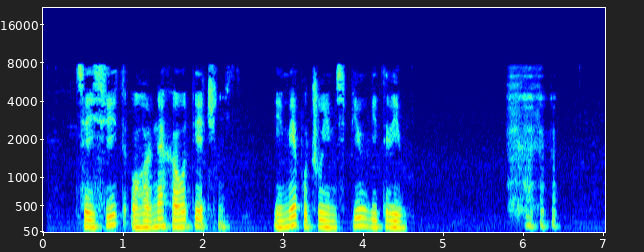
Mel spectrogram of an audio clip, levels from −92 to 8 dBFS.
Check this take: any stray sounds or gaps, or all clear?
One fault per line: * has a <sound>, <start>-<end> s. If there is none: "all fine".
* has a laugh, 5.8-6.5 s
